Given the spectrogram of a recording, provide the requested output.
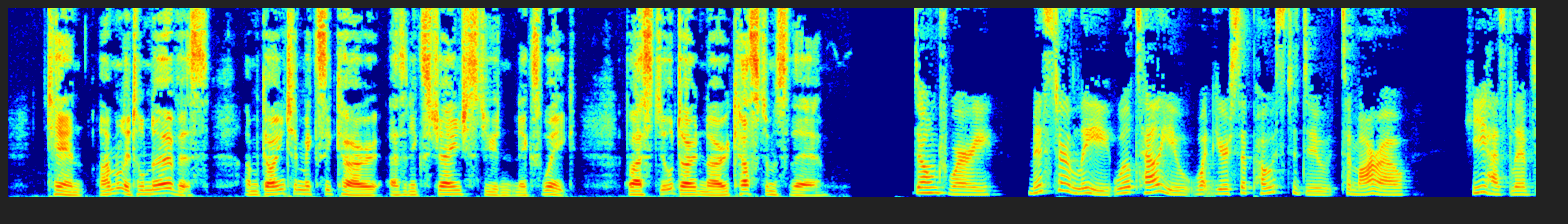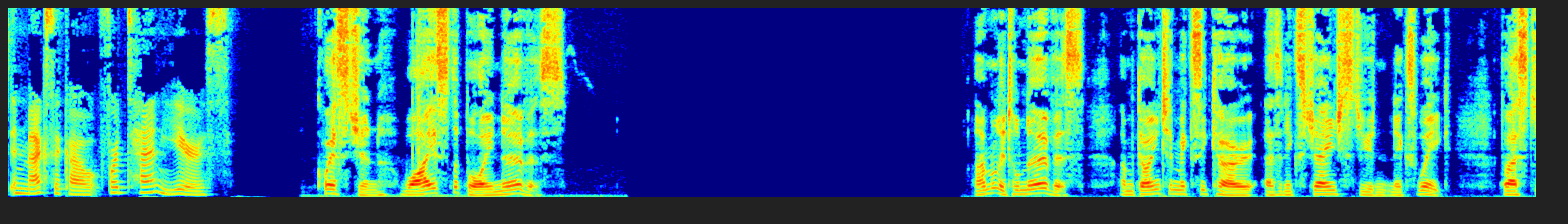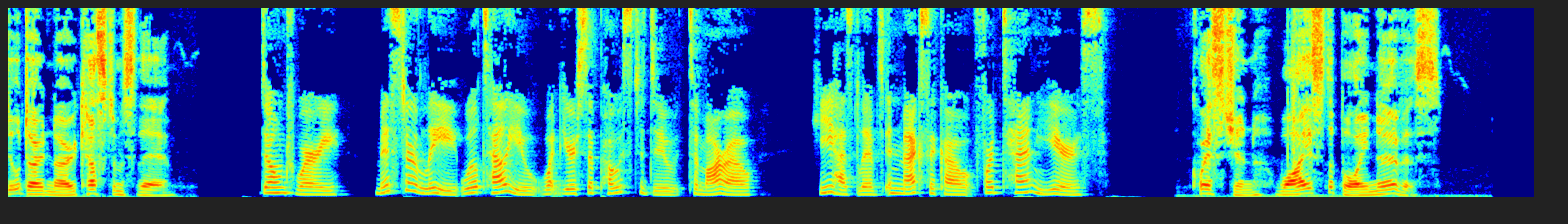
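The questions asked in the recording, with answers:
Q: why is the boy nervous?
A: He's going to Mexico as an exchange student and doesn't know the customs there.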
